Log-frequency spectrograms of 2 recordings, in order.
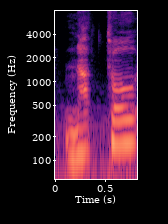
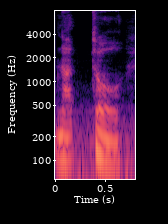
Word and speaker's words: natto: about before it's called natto in Japanese but in English I think it's just pronounced Nat but since my wife is Japanese we always call it NATO but whatever you call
